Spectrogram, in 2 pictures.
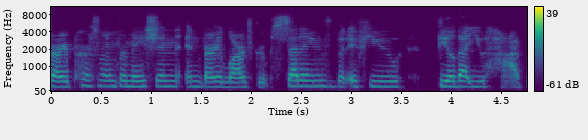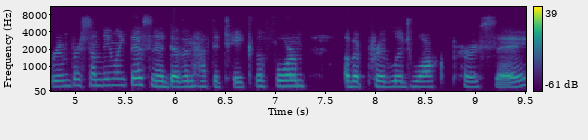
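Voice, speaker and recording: A woman talks at a fairly quick pace. Her fairly high voice stays monotone and flat. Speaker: youth workshop facilitator. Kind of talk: workshop presentation. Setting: room with audience and Zoom. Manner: fast.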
